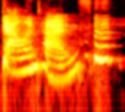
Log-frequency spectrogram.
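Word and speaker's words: Galentine: gallentine g I still can't say it right gallentine is that how we say it yes gallentine yeah gallentine so uh when and I were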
